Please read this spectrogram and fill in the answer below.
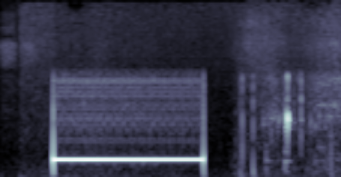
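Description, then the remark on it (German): A single telephone ringing tone on an outgoing call to a radio audience researcher: one loud, steady, slightly buzzy beep lasting about a second, followed by quiet line clicks and rustle, with no talking. “Ich habe ihn mal angerufen, um ihn zu fragen, wie er eigentlich ermittelt, wer uns hört.”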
